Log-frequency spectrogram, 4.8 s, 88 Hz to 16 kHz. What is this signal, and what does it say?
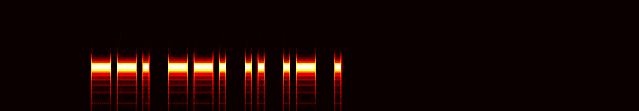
Morse code, heard as a keyed tone, about 25 wpm, 700 Hz. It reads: GGIAE
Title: Code Groups - 5 Letters - 25wpm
